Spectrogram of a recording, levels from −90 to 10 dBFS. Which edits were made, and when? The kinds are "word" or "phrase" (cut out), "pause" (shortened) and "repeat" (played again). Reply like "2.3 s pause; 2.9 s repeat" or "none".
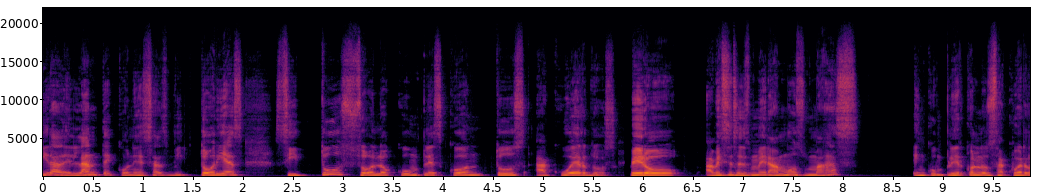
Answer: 5.8 s pause; 6.9 s word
